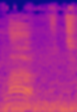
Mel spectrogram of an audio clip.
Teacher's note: With the V, we feel the vibration.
